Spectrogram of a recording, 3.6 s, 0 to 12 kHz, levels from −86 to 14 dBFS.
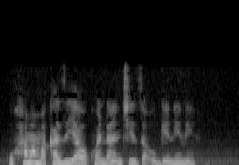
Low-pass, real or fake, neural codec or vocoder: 7.2 kHz; real; none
